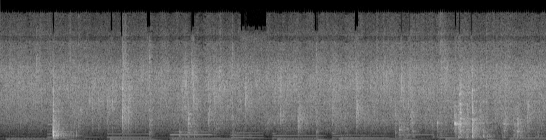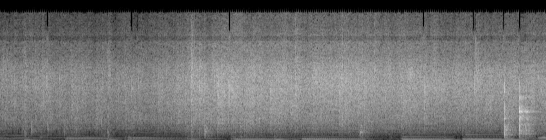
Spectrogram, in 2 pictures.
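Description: Onions frying in a pan sizzle steadily, with occasional stirring scrapes, under a melodic music track that plays throughout.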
